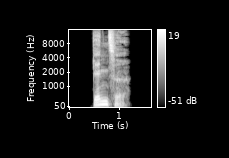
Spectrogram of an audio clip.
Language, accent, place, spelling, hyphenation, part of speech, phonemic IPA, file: German, Germany, Berlin, Gänze, Gän‧ze, noun, /ˈɡɛnt͡sə/, De-Gänze.ogg
- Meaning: totality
